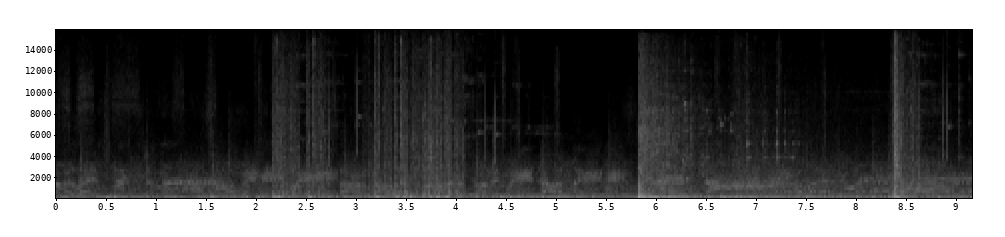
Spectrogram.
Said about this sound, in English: one grenade after another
